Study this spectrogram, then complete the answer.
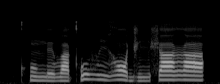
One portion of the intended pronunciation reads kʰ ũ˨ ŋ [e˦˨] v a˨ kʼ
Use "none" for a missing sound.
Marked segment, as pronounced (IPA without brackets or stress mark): e˨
